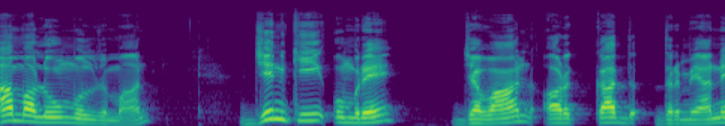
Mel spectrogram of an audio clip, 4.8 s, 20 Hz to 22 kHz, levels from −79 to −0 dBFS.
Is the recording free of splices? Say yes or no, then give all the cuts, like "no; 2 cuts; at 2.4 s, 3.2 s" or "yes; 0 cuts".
yes; 0 cuts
